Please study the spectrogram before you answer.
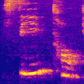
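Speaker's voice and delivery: "Citron" drawn out with its two syllables apart; slow model. Shown as a demonstration. Teacher shows children the sounds in "Citron", slowly. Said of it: "say it a little bit faster".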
